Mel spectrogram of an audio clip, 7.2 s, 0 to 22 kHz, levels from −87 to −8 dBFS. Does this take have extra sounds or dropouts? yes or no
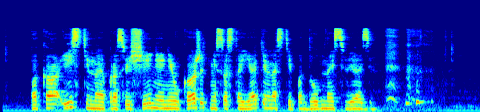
yes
